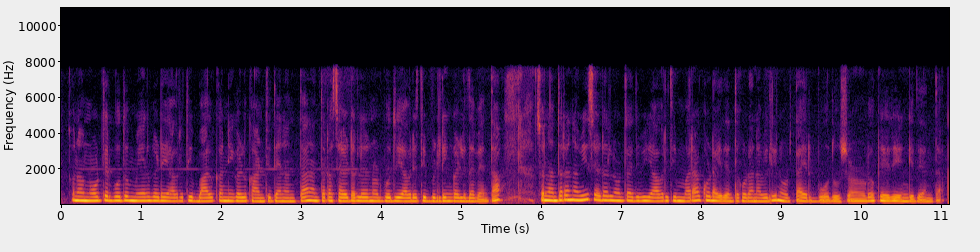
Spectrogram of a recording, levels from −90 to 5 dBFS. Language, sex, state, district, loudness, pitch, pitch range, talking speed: Kannada, female, Karnataka, Gulbarga, -17 LUFS, 200 Hz, 190-215 Hz, 205 wpm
